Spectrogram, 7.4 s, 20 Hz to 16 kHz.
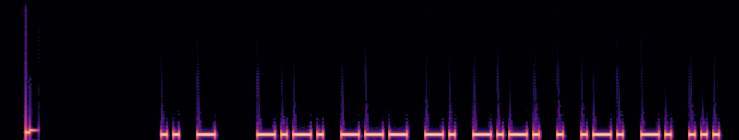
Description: Morse code, heard as a keyed tone, about 20 wpm, 700 Hz. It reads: IT CONCERNS
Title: Sentences with 3-Word Phrases - 20wpm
